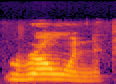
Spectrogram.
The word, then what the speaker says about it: Rohn: Rohn. Rohn, ça s'écrit comment?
